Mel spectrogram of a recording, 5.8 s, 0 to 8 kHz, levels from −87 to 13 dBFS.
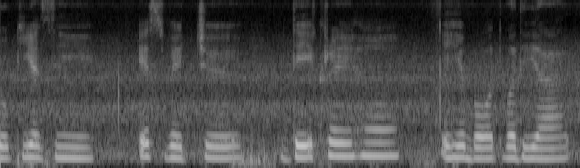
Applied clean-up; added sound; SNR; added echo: none; none; none; none.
